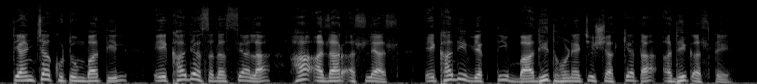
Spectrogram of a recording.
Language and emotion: Marathi, neutral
